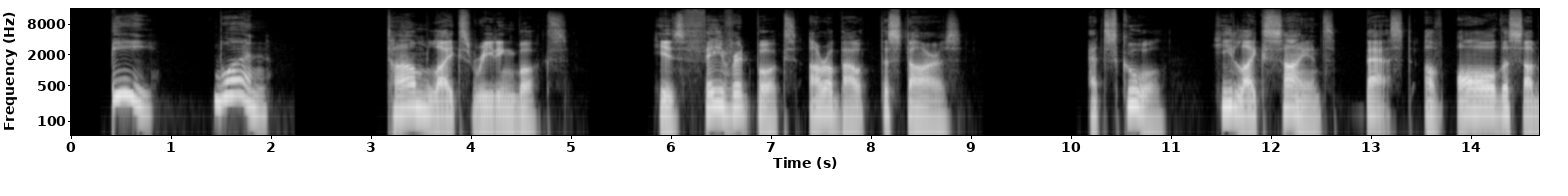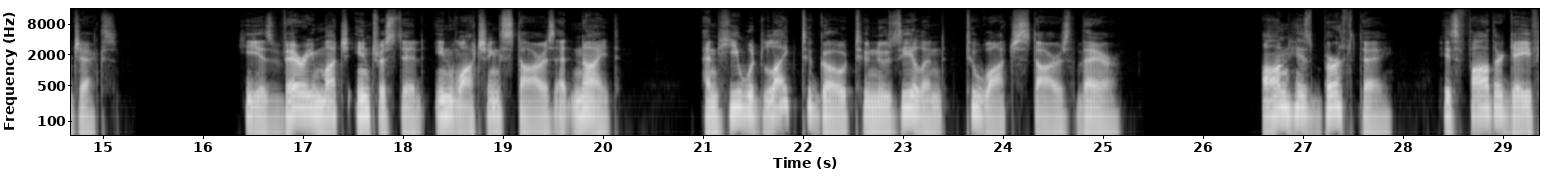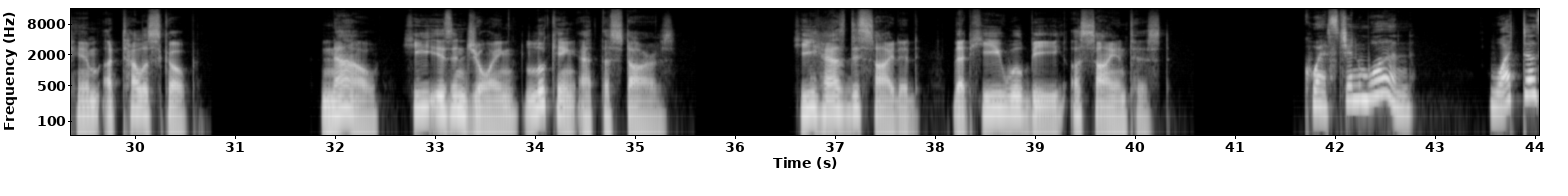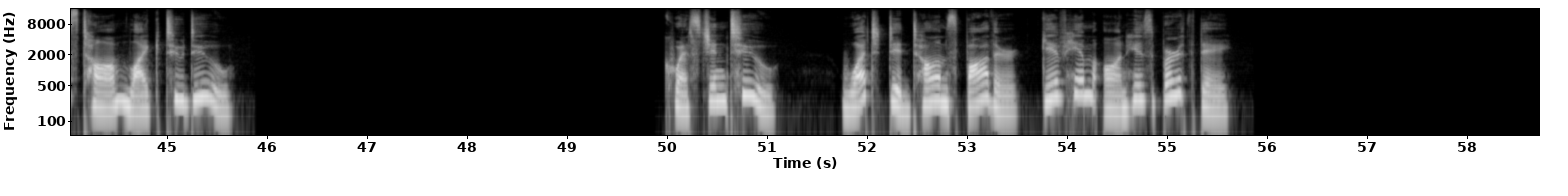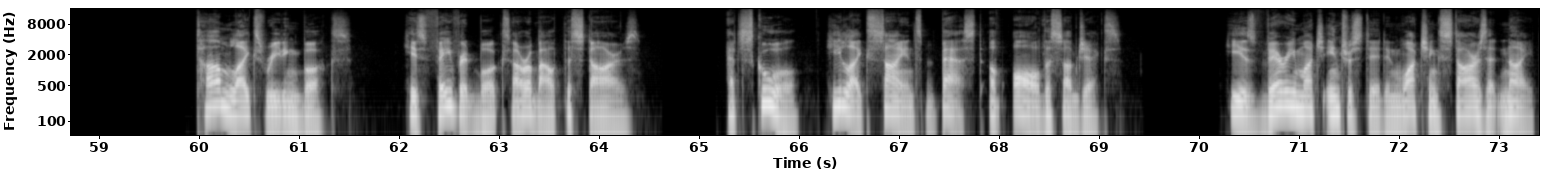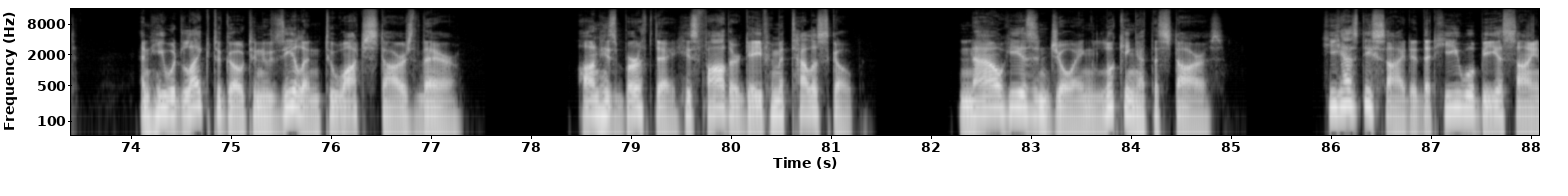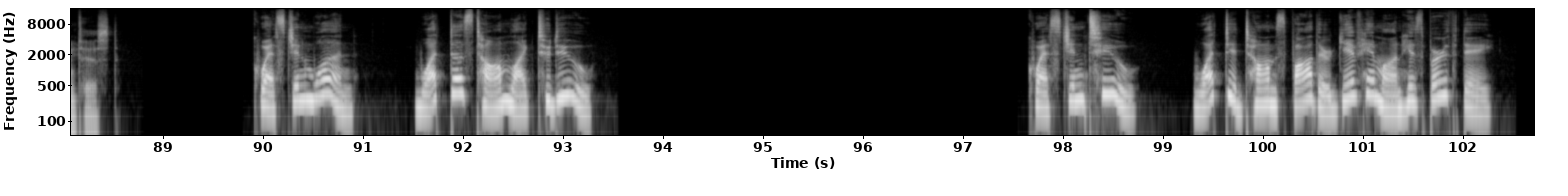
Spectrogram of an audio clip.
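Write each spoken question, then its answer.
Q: What does Tom like to do?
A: Reading books (about the stars) and watching stars

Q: What did Tom's father give him on his birthday?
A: A telescope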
